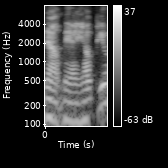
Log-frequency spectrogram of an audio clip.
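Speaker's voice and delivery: hushed, quiet, gentle, calm voice. Retelling greeting a table as a waitress: retelling in a quiet voice. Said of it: "my voice goes down, it goes quiet".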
